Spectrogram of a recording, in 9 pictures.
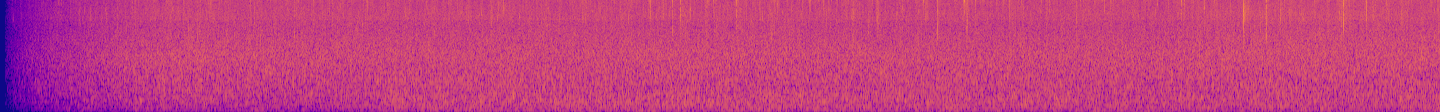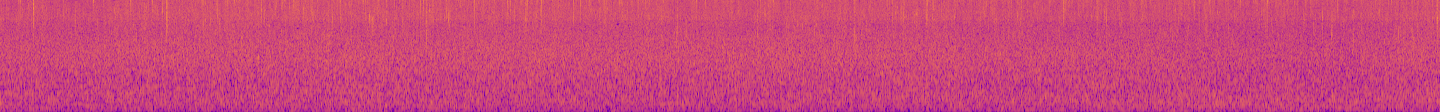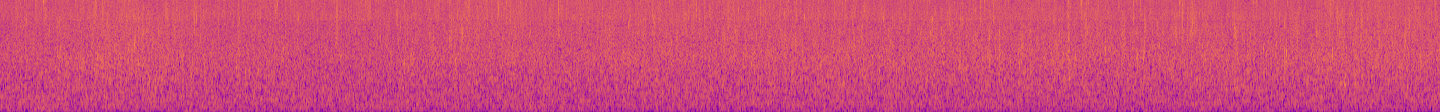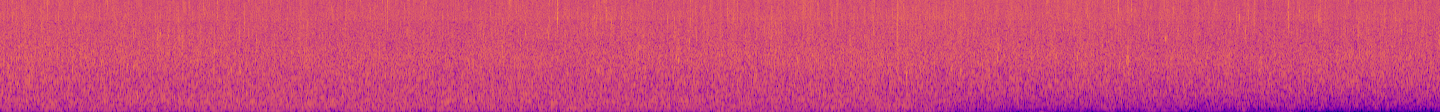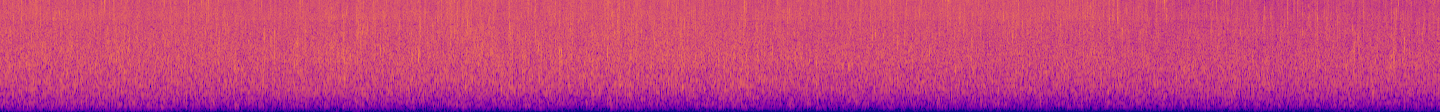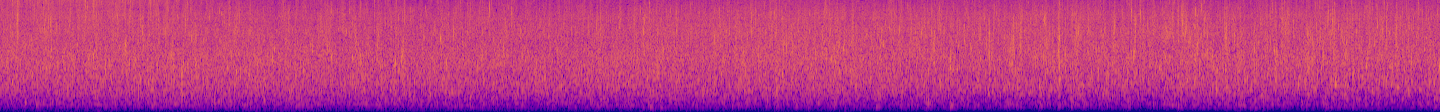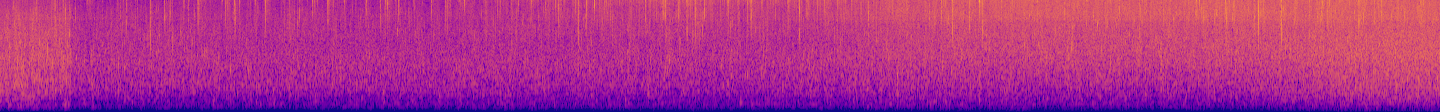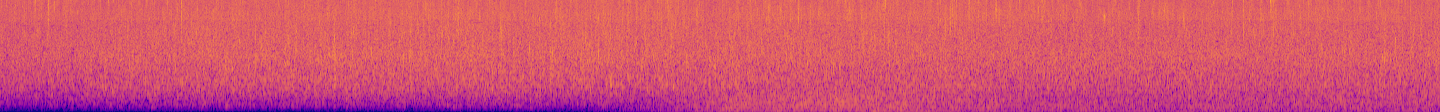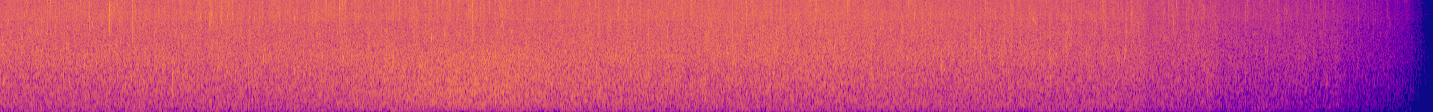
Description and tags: Relaxing floating water stream. Dream away with the sound of this stream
